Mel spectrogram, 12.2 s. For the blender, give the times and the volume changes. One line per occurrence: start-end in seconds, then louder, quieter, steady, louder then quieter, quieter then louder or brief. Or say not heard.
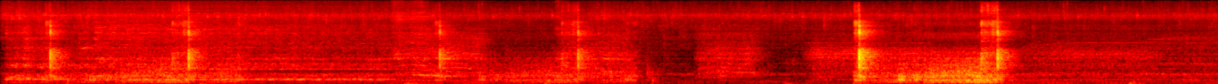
0.0-12.1 quieter.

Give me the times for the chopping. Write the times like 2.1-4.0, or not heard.
0.4-2.5, 4.3-6.4, 8.5-10.1.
